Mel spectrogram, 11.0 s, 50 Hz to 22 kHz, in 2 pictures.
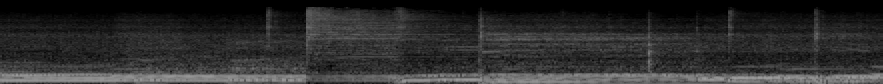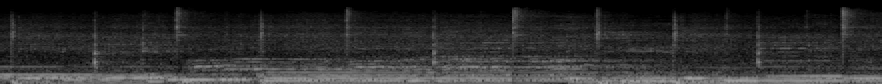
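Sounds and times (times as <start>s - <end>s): band holding a chord: 0.0s - 11.0s.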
